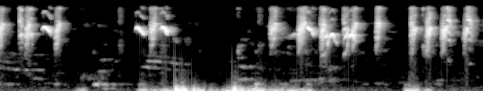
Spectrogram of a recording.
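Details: Female brown-throated sunbird calling to arouse the male: short clusters of high, thin chirps separated by gaps, with a stretch of low rumbling or handling noise underneath.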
